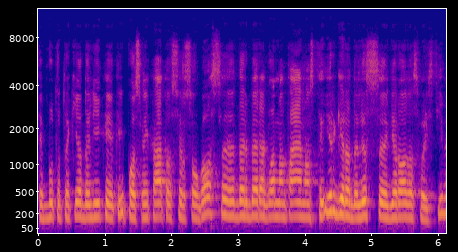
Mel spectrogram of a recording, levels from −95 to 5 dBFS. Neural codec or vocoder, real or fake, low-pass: codec, 44.1 kHz, 7.8 kbps, Pupu-Codec; fake; 10.8 kHz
